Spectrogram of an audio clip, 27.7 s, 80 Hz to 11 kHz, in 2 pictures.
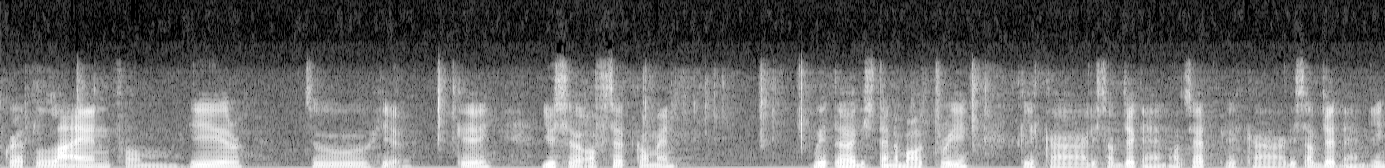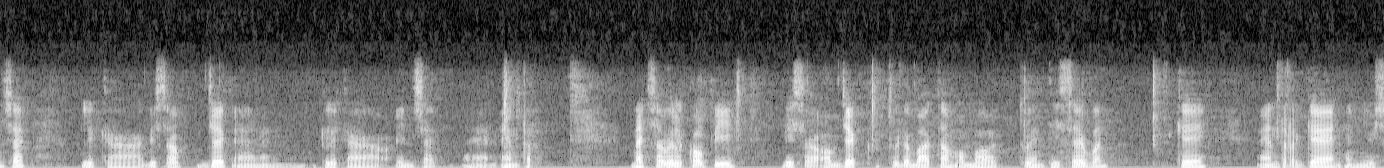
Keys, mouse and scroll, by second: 0.2 l, 0.7 space, 1.8 click, 2.5-3.7 scroll up 1, 3.7 click, 4.3 space, 4.6-4.9 scroll down 1, 4.9 middle click, 5.8-7.5 typing, 9.0 3, 9.6 space, 10.8 click, 14.3-15.0 scroll down 1, 15.2 click, 18.8 space, 19.4 scroll up 1, 20.3-21.1 typing, 21.7 click, 22.5 space, 22.8 click, 24.0 2, 25.3 Return, 27.4-27.6 typing.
